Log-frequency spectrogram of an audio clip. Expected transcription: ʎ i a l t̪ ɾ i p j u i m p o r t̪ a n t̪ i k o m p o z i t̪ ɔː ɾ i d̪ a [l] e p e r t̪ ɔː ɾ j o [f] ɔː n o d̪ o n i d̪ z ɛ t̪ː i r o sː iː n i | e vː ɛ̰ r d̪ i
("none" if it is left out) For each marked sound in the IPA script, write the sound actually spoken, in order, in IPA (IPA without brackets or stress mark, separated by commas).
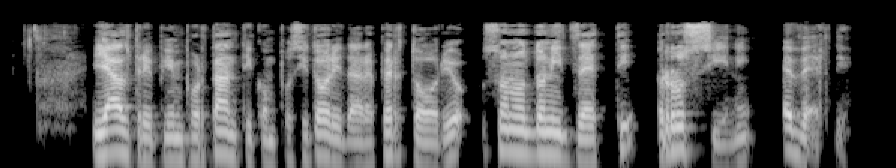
r, s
